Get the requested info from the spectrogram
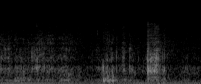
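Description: An e-mountain bike climbing away over roots and dirt on a forest trail, heard faintly, with two short knocks from the bike about a second in and about half a second later.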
